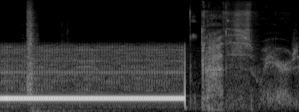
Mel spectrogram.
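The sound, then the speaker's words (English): A loud, steady telephone dial tone hums continuously for nearly two seconds as someone starts calling a list of phone numbers, then cuts off abruptly, followed by a brief burst of voice and clatter. “And so I made a list of all those phone numbers, and I was like, I'm just going to start calling.”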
